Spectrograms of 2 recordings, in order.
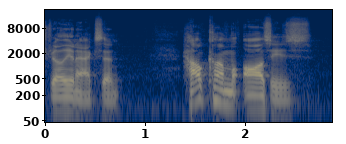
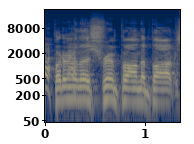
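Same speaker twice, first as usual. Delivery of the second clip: higher, hammed-up Aussie accent; Australian accent; 6 semitones higher, 3 dB louder than usual. Shown as a demonstration. Host mimicking an Aussie for laughs, mock Australian accent. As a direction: throw out a bad Australian catchphrase accent. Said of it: "you do it in an Australian".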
